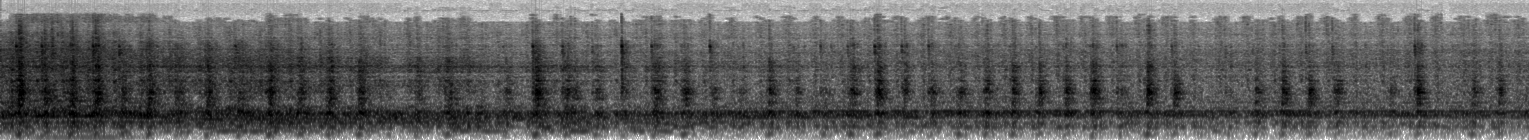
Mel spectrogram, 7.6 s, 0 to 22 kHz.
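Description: A BabyLock Zeal BL35B sewing machine stitching, a steady close motor hum with a fast, even needle rattle running throughout.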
